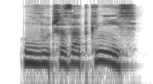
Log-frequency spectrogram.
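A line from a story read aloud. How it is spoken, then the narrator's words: Angry shout. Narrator (Russian): Зло крикнул оборотень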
